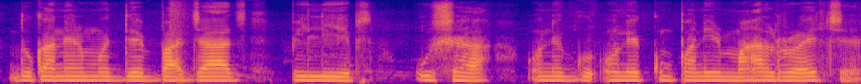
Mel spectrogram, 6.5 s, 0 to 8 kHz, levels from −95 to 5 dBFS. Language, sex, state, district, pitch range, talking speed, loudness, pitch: Bengali, male, Assam, Hailakandi, 140-145 Hz, 110 wpm, -19 LUFS, 140 Hz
